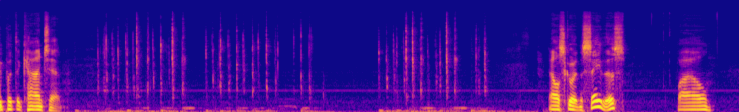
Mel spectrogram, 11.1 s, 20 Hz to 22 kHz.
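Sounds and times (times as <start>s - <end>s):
typing on computer keyboard: 1.4s - 4.8s, 5.7s - 7.4s.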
